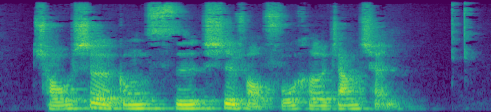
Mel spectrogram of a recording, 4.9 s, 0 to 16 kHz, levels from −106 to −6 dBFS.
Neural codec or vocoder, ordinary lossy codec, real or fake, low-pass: none; AAC, 64 kbps; real; 14.4 kHz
